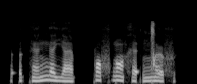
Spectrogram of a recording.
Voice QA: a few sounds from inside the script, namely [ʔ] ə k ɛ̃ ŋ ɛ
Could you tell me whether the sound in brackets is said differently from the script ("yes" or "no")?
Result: no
